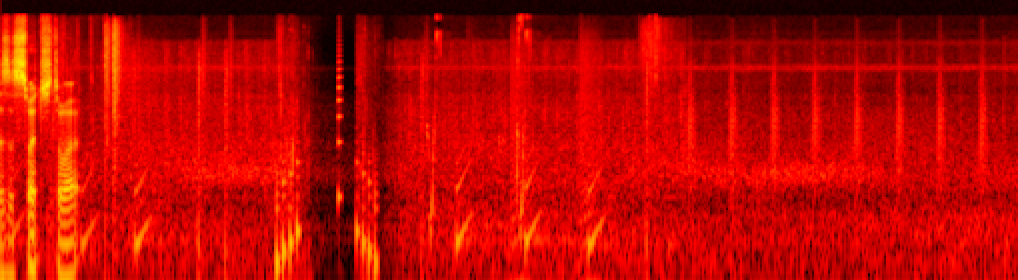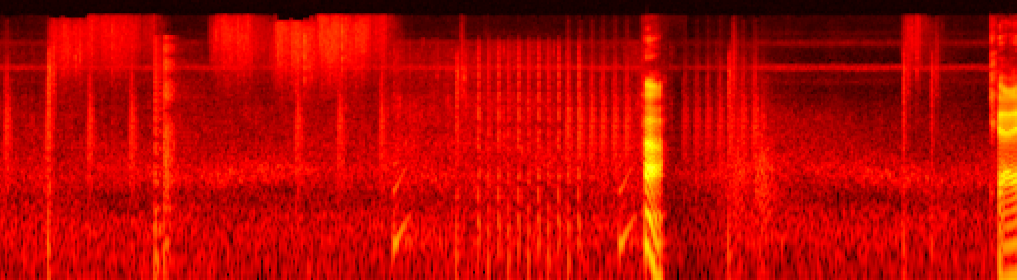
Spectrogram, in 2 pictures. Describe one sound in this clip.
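Short electronic blips and clicks from a video game sound now and then.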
